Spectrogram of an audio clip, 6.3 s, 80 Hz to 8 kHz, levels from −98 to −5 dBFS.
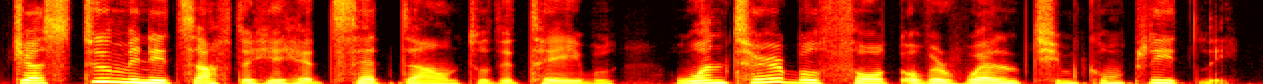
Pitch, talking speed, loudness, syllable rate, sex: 195 Hz, 160 wpm, -17 LUFS, 5.2 syllables/s, female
